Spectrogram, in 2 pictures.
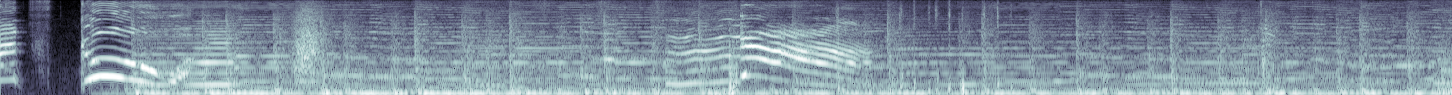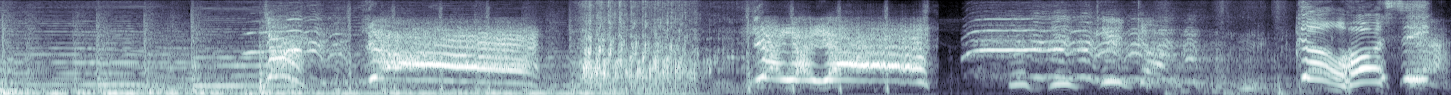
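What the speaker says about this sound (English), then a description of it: "Horse racing! Once around the loch, first one back's the winner!" Horses neigh and whinny loudly in a cartoon horse race around a Scottish loch, with hoof clip-clop and busy musical score throughout and a crash-like burst near the end.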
